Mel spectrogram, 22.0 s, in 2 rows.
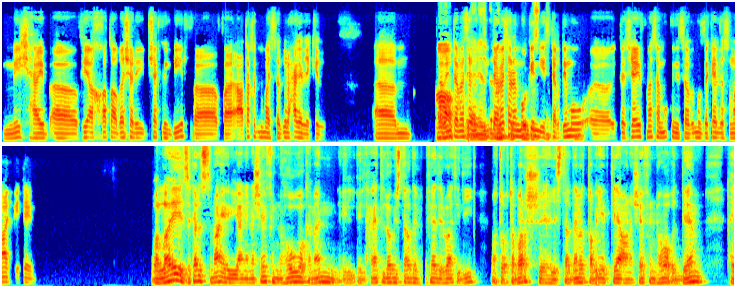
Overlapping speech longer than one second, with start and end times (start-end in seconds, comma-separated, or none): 6.5-8.2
